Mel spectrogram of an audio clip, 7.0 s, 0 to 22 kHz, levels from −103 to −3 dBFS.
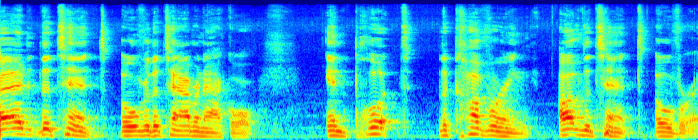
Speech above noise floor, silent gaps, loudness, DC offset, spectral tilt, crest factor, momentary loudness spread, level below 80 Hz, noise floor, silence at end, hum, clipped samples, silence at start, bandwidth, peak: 30 dB; none; -23 LUFS; under 0.1%; -5 dB/octave; 18 dB; 12 LU; -66 dBFS; -52 dBFS; 0 s; none; under 0.1%; 0 s; 19.5 kHz; -6 dBFS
